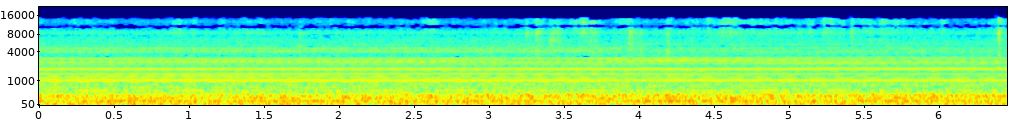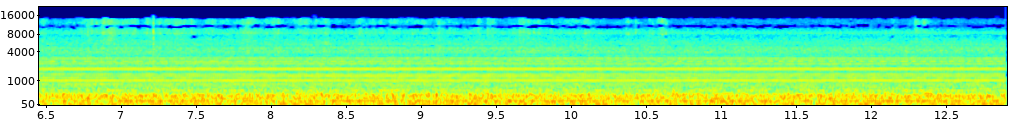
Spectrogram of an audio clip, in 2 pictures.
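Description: Steady jet engine and airflow noise inside the cabin of an Airbus A321, a constant drone with several steady humming tones over it.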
